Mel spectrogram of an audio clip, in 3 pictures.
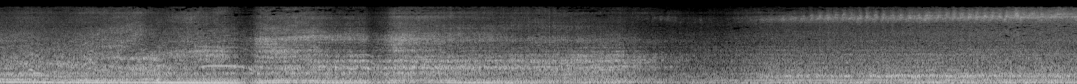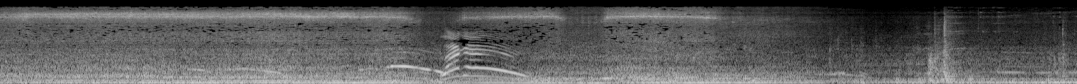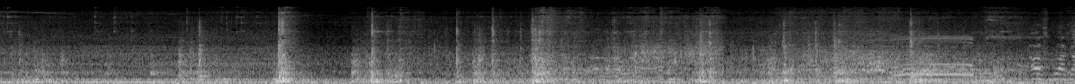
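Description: Truck engines running low and steady as light trucks crawl past on a rough dirt road, with a high hiss through the middle and a few short falling squeals about halfway through.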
